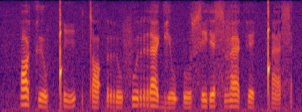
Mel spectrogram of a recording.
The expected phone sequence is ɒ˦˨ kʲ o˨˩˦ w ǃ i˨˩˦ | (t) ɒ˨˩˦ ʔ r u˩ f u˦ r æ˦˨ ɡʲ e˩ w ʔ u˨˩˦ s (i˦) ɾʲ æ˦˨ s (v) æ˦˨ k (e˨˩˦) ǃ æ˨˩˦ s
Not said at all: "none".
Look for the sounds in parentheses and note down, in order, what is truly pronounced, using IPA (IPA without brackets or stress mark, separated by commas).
t, i˦, v, e˨˩˦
